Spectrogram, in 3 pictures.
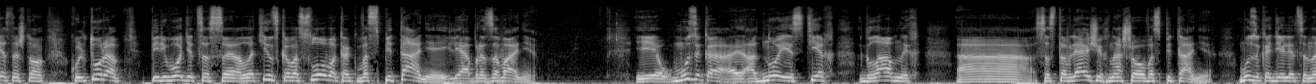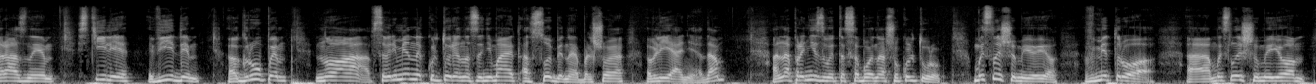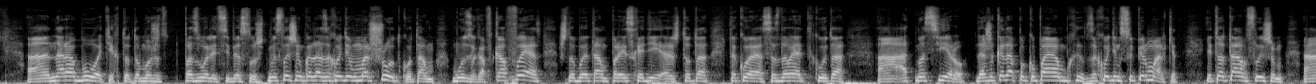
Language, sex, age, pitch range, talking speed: Ukrainian, male, 30-49, 140-180 Hz, 135 wpm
